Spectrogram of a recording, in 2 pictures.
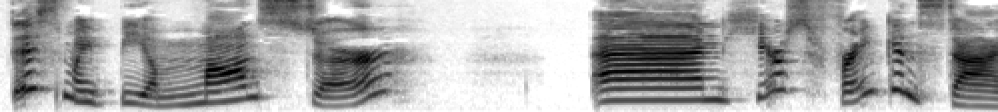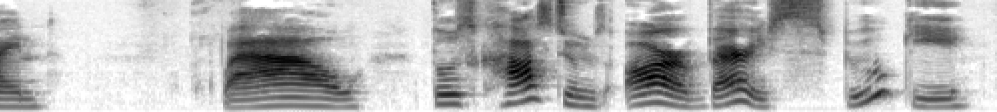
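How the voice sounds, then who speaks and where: A teacher with a medium-pitched voice reads a picture book aloud to young children, expressive and sing-song, pausing to ask them questions.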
